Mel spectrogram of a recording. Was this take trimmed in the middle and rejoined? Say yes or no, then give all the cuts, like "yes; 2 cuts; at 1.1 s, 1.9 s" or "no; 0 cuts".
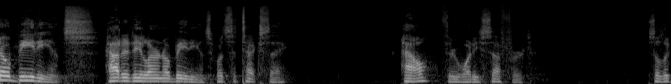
yes; 2 cuts; at 1.0 s, 4.4 s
